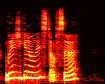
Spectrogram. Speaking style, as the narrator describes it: never going to stop laughing, but finally said

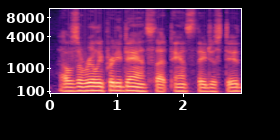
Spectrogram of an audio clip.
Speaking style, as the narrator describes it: said Hazel

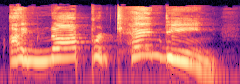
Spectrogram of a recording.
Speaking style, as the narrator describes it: screamed Ramona

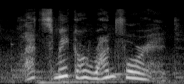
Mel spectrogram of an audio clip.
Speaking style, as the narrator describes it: whispered

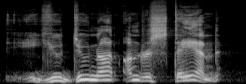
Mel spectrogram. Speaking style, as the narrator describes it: Laval cried

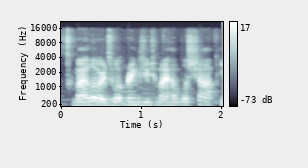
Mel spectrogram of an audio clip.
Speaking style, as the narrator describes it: he asked with a northern accent

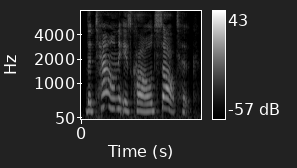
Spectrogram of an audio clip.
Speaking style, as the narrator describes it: boomed the voice of the announcer

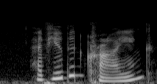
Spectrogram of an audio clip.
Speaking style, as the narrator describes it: asked tenderly

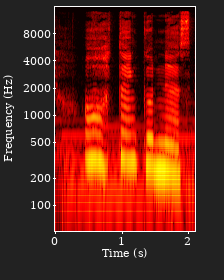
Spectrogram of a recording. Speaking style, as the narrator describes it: the lovely lady cried

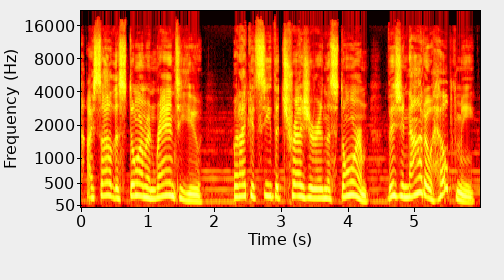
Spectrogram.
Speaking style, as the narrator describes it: Bethany cried out

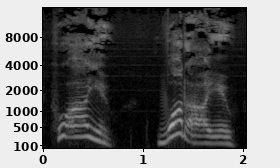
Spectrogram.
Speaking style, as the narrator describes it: the teen howled

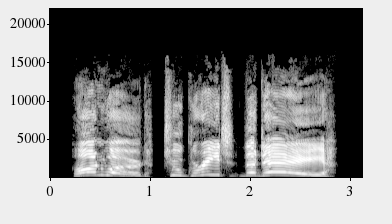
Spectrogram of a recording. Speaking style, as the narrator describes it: the god called out to the horses

